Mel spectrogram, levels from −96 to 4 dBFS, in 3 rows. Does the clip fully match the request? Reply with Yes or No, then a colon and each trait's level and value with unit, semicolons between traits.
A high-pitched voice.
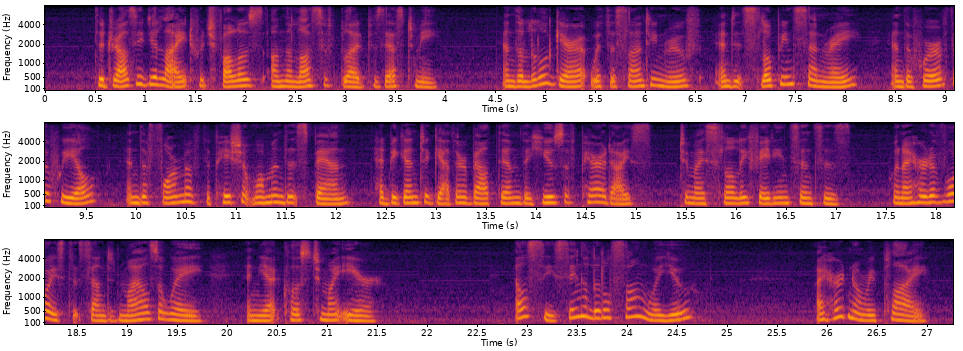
Yes: high, 195 Hz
